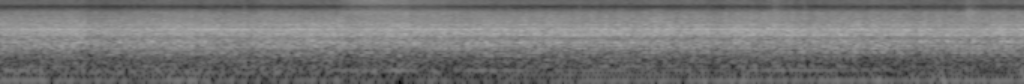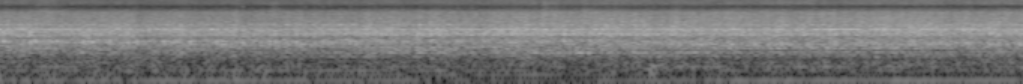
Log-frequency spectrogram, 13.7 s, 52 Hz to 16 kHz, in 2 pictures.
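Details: Seddon Atkinson 311 Cummins diesel truck yard find, air building up after start: steady heavy rumble at idle, even throughout, no knocking or misfire; normal idle.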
